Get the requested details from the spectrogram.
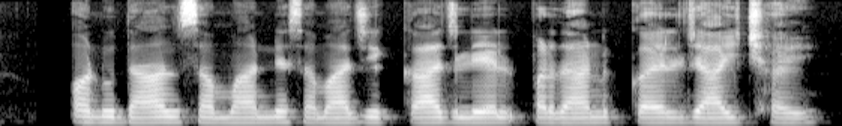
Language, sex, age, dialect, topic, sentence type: Magahi, male, 60-100, Western, banking, statement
